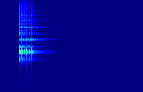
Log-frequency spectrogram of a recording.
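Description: A single short electronic percussion hit from a live-coded TidalCycles pattern of drum-machine and glitch samples: a bright, metallic ring that dies away within about half a second.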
